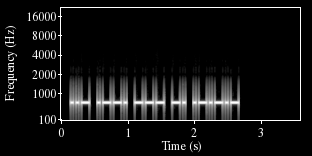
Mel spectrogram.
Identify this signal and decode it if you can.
Morse code, heard as a keyed tone, about 30 wpm, 700 Hz. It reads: UPON.
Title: Sentences from Top 1400 Words 30wpm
